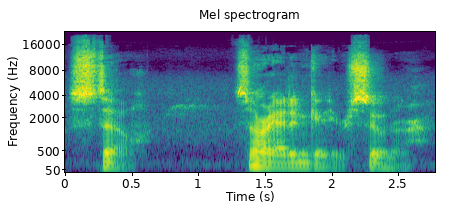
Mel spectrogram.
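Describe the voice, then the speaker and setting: A man acting in an ASMR roleplay as a gruff, aloof teenage delinquent, deadpan and terse but protective of a friend. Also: sits low, a little slow. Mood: gruffly caring.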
